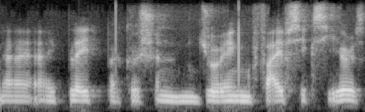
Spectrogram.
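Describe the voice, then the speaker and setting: A man at a moderate pace. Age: 60s. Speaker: handpan player. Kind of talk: podcast interview. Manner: hesitant, with fillers.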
